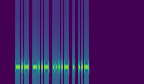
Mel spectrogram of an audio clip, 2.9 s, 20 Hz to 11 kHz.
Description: Morse code, heard as a keyed tone, about 39 wpm, 700 Hz. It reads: KX4EU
